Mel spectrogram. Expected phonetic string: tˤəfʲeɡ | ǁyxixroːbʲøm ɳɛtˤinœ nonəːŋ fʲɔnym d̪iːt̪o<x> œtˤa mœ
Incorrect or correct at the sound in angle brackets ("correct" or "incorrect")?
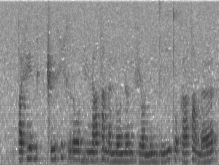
correct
